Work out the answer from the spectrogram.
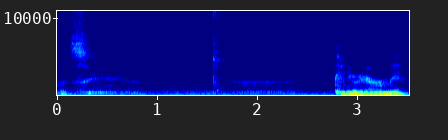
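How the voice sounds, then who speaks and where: A man doing a soft-spoken ASMR roleplay as a calm, methodical repair doctor, musing gently to himself and often drifting into a whisper. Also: mid-range voice, takes it slowly, husky. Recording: muffled audio with faint background noise.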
